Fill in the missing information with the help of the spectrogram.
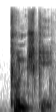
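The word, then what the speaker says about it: pączki: uh I'm glad you did Brandon this is pronounced punchki correct yes thank you I'm published I should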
